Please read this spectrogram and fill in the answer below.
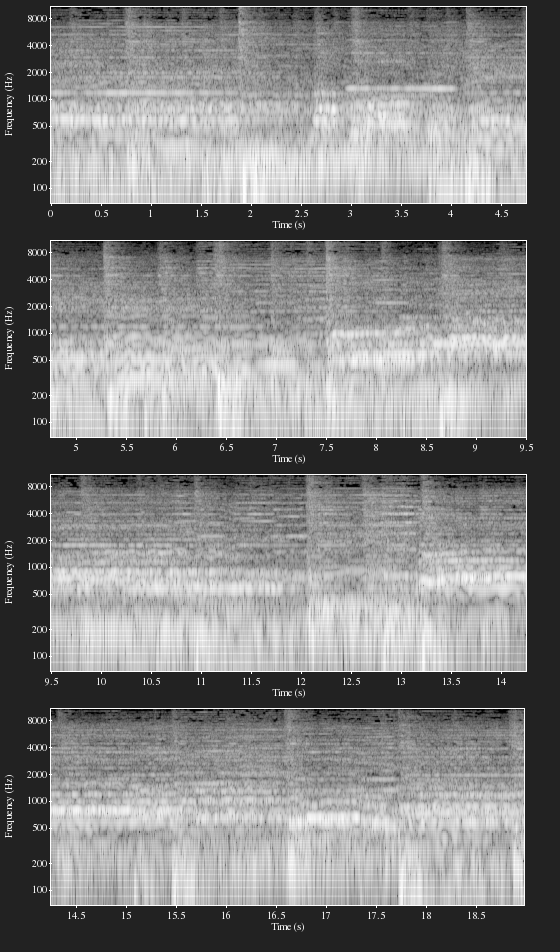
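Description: A small band plays a song with several voices singing together. The accompaniment is a Yamaha electronic keyboard, acoustic guitar, violin and a cajón keeping a steady beat.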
